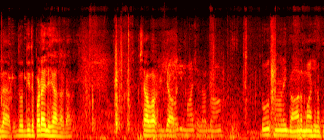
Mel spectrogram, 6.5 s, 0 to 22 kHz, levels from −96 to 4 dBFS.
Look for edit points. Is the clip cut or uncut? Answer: cut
